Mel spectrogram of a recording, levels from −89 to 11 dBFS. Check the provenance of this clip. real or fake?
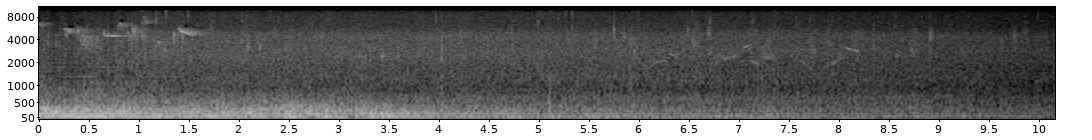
real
